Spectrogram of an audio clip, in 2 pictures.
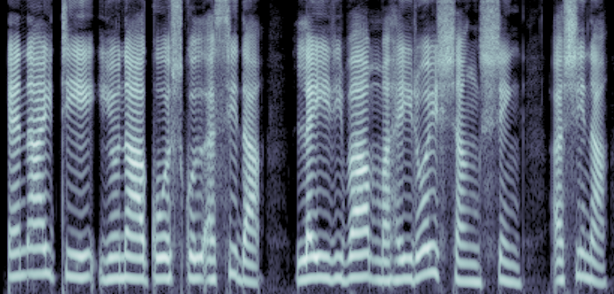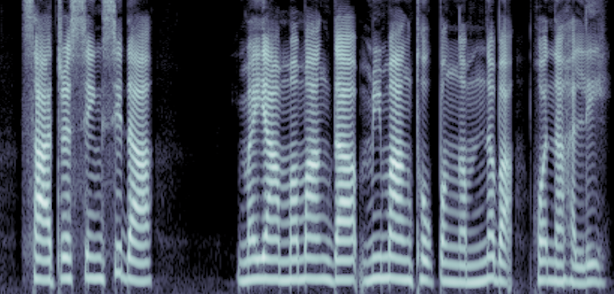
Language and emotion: Manipuri, neutral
